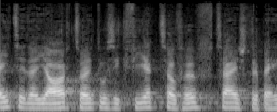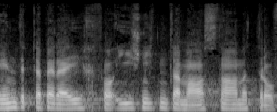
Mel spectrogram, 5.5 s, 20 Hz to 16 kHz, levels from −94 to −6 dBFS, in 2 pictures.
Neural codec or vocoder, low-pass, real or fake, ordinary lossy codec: none; 14.4 kHz; real; MP3, 96 kbps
